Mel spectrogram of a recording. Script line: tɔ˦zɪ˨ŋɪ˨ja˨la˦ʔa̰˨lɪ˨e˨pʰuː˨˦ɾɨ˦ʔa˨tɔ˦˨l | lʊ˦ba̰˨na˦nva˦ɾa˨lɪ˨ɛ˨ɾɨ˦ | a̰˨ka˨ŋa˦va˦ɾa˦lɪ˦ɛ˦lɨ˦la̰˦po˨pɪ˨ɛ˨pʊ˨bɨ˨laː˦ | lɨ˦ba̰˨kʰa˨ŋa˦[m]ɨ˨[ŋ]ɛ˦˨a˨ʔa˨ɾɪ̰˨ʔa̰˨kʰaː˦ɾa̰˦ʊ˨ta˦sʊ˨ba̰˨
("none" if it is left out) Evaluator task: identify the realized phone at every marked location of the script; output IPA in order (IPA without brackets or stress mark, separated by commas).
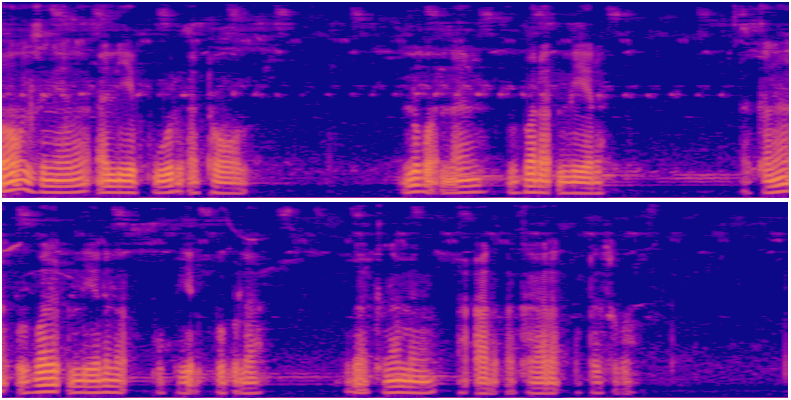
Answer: m, ŋ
